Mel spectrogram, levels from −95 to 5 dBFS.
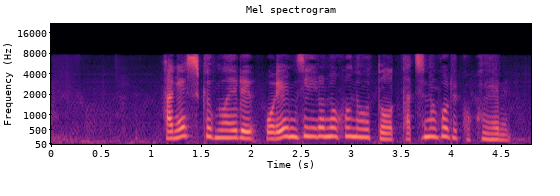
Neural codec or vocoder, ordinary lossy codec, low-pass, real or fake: codec, 16 kHz, 1 kbps, FreqCodec, larger model; none; none; fake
